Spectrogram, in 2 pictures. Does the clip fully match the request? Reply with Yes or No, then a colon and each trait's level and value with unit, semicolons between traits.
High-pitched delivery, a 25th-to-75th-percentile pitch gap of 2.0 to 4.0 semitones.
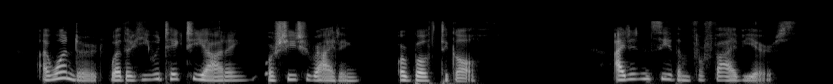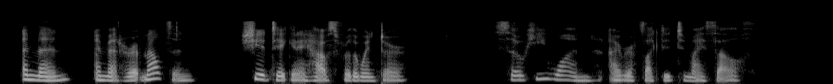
Yes: high, 195 Hz; average, 3.6 semitones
